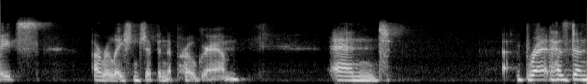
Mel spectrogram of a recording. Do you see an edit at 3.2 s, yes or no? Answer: no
